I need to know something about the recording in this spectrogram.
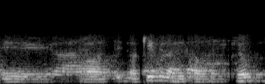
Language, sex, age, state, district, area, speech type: Nepali, male, 18-30, West Bengal, Darjeeling, rural, conversation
